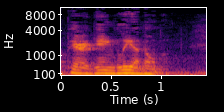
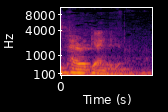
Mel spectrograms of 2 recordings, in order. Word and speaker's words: paraganglioma: Doctor, just for clarification, is it pronounced paraganglioma or paraganglionoma? I often add in the extra vowel, so it's a paraganglioma.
